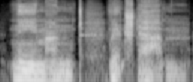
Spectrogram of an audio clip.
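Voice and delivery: low, slow, reassuring; steady them with a slow low calm; deep calming voice. A narrator's reading. Kingsley calms the others, deep and slow. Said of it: "mit seiner tiefen, beruhigenden Stimme".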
